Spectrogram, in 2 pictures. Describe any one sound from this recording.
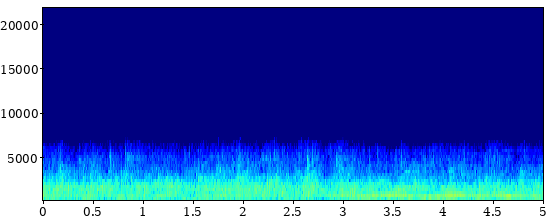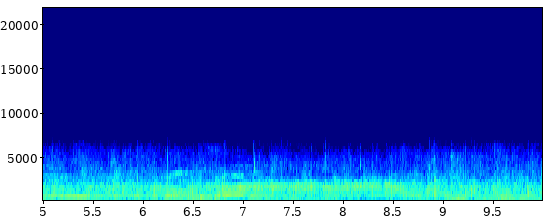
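A woman claps her hands.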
